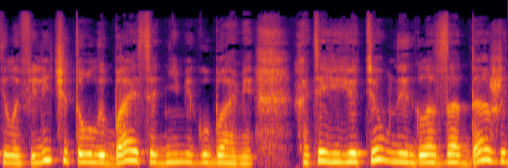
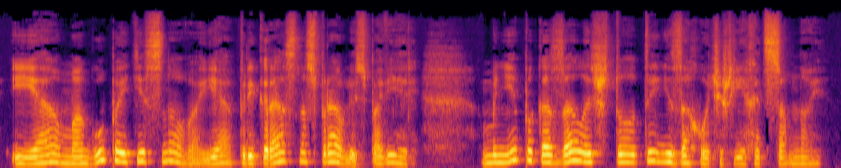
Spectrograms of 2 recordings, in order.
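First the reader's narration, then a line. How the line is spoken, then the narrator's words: Sighing. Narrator (Russian): добавила она, вздохнув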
